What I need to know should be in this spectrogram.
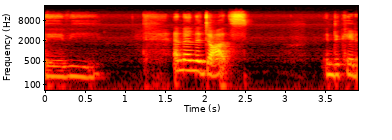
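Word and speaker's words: देवी: And again, over the I in Devi, it creates a long E sound, Devi.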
